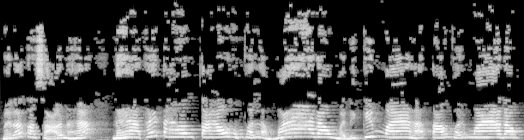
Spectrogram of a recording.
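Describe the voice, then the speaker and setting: A woman voicing a vengeful female demon who jeers and menaces in a raised, shrill voice. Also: lively intonation, fast, bright, forceful tone, exaggerated voice. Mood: taunting. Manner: taunting, menacing, repetitive jeering. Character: vengeful female demon, killed by a bomb, taunting.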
